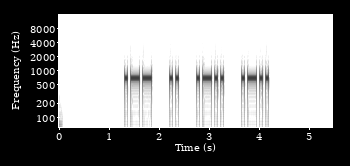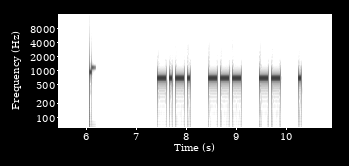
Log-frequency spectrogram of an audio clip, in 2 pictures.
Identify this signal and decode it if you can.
Morse code, heard as a keyed tone, about 21 wpm, spaced as for 15 wpm, 700 Hz. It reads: WILL COME
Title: 2x Character Spacing - Top 100 Words - 20wpm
